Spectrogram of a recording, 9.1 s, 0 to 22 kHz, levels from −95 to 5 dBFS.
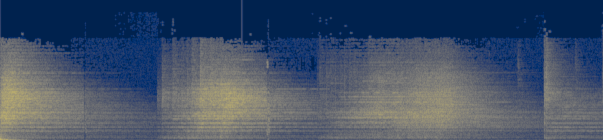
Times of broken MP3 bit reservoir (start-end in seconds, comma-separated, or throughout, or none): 1.24-1.30, 3.99-4.04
